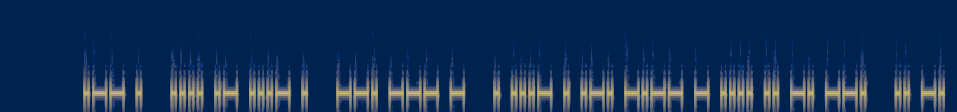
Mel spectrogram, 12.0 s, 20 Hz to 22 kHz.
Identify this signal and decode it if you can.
Morse code, heard as a keyed tone, about 22 wpm, 700 Hz. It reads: WE HAVE GOT EVERYTHING IN
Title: Sentences from Top 1000 Words - Review Part 3 - 22wpm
